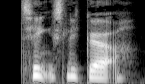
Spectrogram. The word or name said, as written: tingsliggjort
